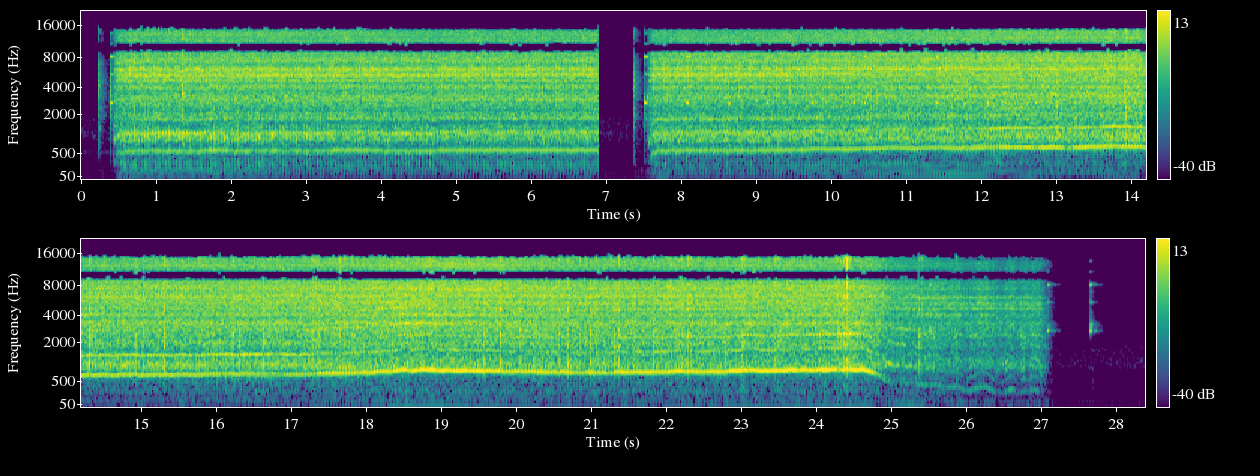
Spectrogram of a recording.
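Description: Gemmy dancing hamster toy's small electric motor overdriven from a bench power supply, running with a steady high whine that climbs slowly in pitch as the voltage is turned up. Near the end it winds down in pitch and stops as the toy fails and stops drawing current.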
